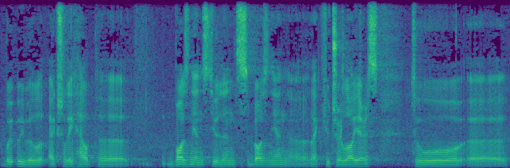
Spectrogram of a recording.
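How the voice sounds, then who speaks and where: Deep creaky-voiced male official. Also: dark tone, in a large hall, a little hiss or hum. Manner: halting, many repeats and fillers. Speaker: organization official. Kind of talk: interview answer.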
